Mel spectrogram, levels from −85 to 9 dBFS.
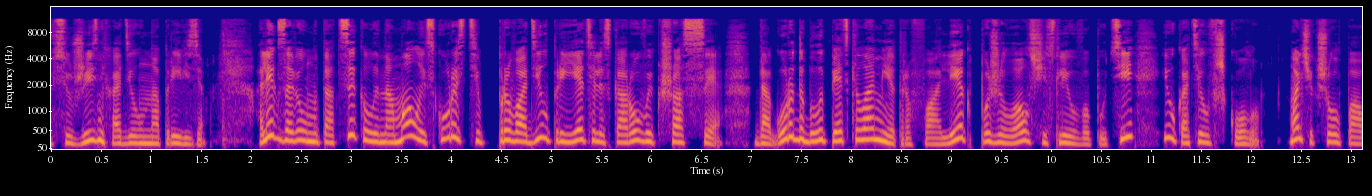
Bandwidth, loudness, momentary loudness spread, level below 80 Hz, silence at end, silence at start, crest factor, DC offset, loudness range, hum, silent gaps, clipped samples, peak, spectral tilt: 12 kHz; -17 LUFS; 9 LU; -60 dBFS; 0 s; 0 s; 16 dB; under 0.1%; 3 LU; none; 4.39-4.45 s, 9.23-9.28 s; under 0.1%; -2 dBFS; -4.5 dB/octave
